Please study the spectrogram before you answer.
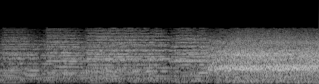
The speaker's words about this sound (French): Mais voici le peloton, la foule, les cris, l'enthousiasme, les coureurs, le maillot jaune.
